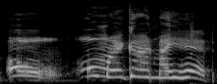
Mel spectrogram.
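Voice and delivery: high, hammed-up cry of pain over a bumped hip; mock pained whine. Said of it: "and he's like".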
